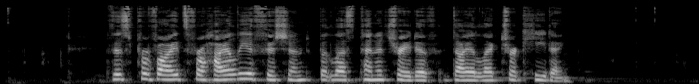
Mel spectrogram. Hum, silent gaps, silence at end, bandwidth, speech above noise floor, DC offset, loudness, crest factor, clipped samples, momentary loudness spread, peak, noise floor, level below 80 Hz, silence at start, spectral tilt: none; none; 1.3 s; 17 kHz; 41 dB; under 0.1%; -21 LUFS; 20 dB; under 0.1%; 7 LU; -4 dBFS; -62 dBFS; -66 dBFS; 1.1 s; -4 dB/octave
